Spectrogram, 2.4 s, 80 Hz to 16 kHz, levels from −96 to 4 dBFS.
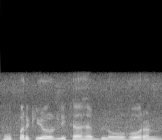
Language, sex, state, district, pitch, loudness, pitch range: Hindi, male, Punjab, Fazilka, 145 Hz, -13 LUFS, 130-165 Hz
